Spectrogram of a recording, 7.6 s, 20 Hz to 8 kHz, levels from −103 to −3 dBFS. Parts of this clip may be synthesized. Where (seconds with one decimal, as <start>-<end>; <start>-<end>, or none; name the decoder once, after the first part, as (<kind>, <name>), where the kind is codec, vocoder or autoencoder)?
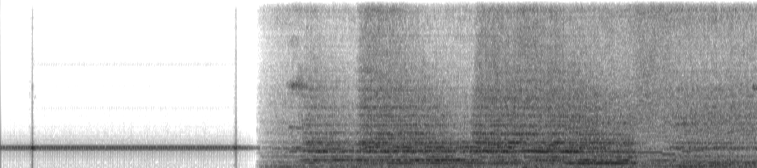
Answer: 0.0-6.1 (vocoder, WaveNeXt); 6.7-7.6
